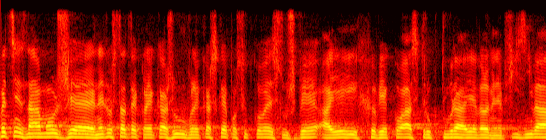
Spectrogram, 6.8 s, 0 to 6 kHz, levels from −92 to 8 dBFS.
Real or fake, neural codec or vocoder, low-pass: fake; vocoder, 44.1 kHz, 128 mel bands every 512 samples, BigVGAN v2; 5.4 kHz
